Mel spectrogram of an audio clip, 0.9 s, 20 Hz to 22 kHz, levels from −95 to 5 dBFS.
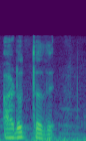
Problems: none marked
